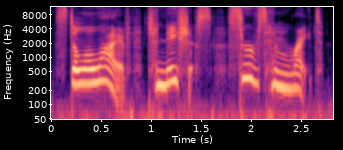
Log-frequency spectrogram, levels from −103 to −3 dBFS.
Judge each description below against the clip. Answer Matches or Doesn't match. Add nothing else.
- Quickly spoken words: Doesn't match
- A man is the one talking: Doesn't match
